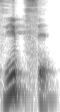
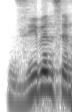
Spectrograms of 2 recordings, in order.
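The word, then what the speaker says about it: siebzehn: এখানে হচ্ছে জিপ সেন, এটাকে অনেকে জিবেন সেন বলে।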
